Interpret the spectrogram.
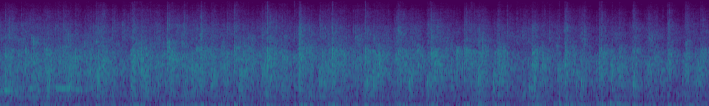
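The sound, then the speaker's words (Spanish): A church audience bursts into sustained applause for the Lord in a morning service, dense overlapping claps forming a steady, even roar that holds at the same level for several seconds without pause. “Denle un aplauso al Señor esta mañana, por favor.”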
